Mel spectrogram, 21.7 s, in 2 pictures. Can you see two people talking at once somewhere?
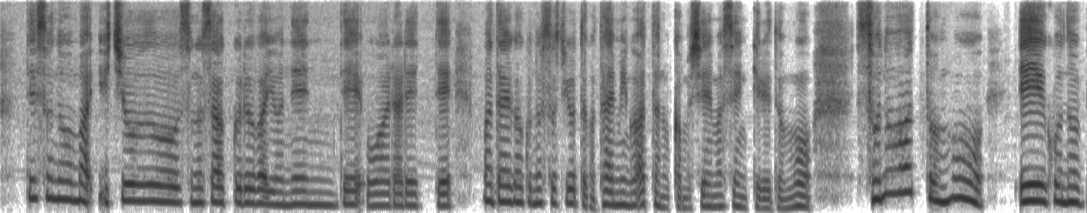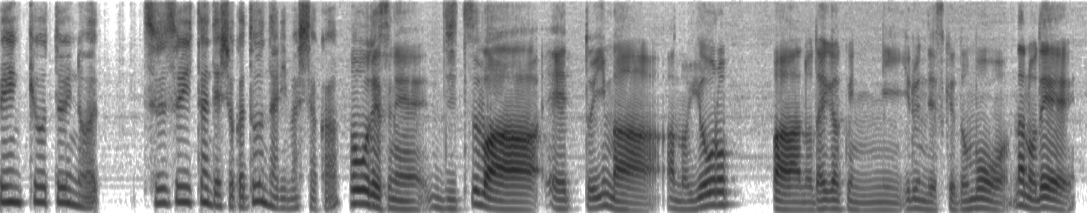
No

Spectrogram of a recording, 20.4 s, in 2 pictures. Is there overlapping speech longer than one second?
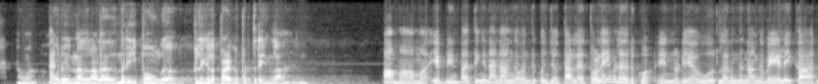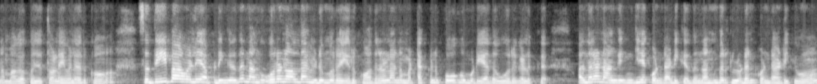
No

